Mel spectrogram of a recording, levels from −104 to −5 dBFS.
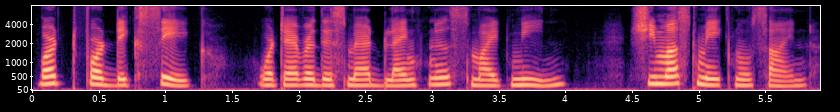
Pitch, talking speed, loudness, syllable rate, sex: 215 Hz, 130 wpm, -20 LUFS, 3.8 syllables/s, female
